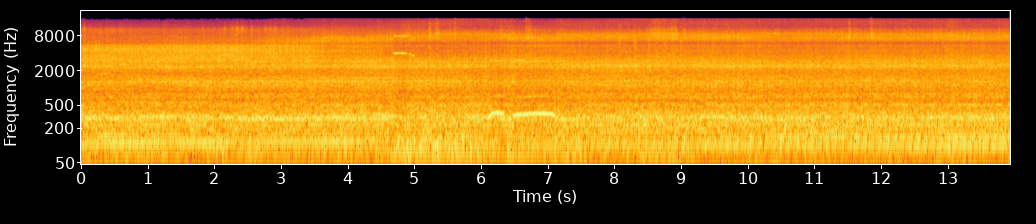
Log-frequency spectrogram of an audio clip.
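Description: Engine of a Chance Rides miniature train locomotive running steadily as the train rolls along.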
